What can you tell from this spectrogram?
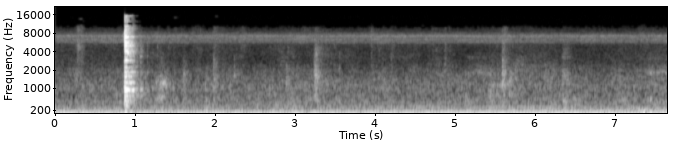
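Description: Insects chirring steadily in a continuous high-pitched drone. A single sharp, ringing clink sounds about a second in, the loudest thing here, followed by a few faint ticks.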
